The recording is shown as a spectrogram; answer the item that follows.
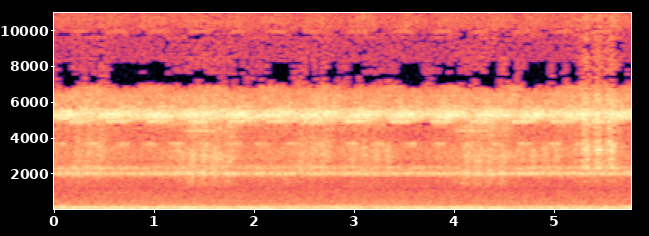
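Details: Crickets keep up an even, ringing high trill with a softer buzzing layer below. A louder, crisp burst arrives just before the end, over a gentle low hum.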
